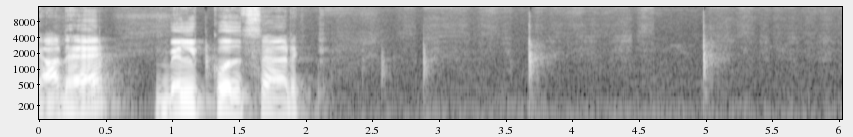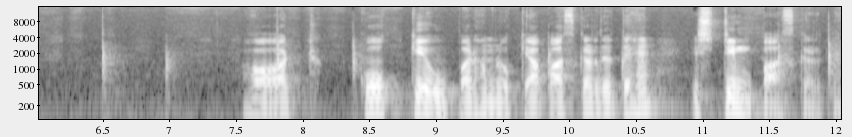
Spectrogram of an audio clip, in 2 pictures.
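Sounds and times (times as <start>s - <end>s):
chalk tapping and scratching: 0.2s - 10.3s, 11.2s - 12.0s.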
